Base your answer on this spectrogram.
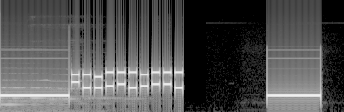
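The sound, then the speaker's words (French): Touch-tone telephone dialing: a steady dial tone cuts off into a rapid, even run of short two-tone beeps, followed after a pause by a single long, steady tone. “compose le numéro, s'il te plaît.”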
